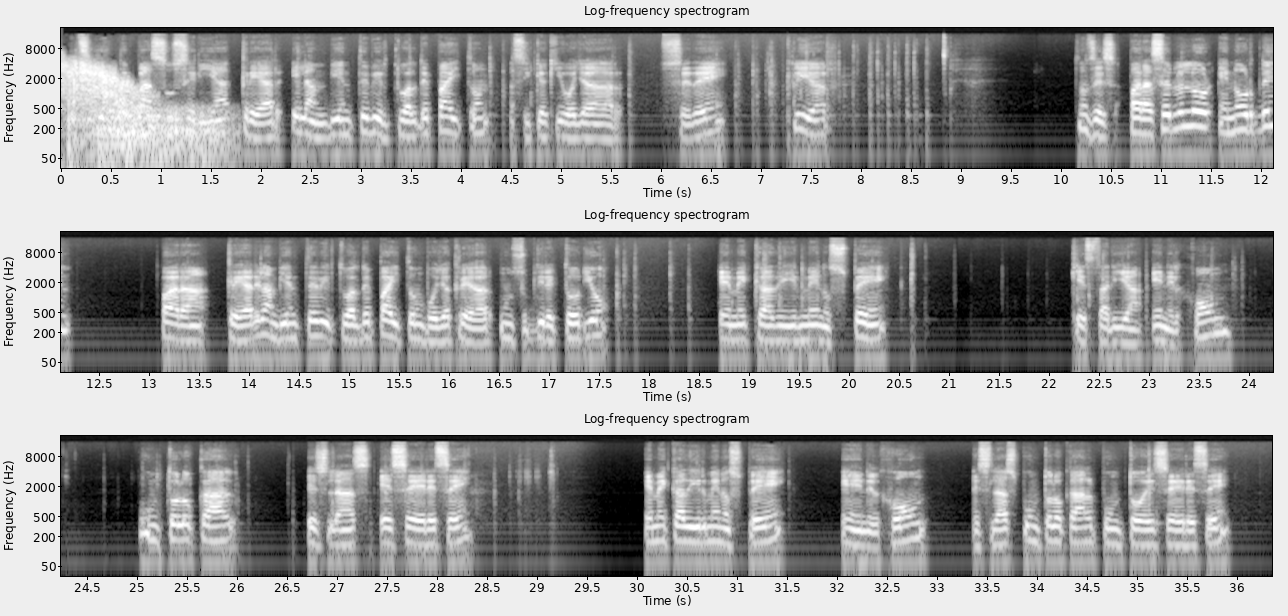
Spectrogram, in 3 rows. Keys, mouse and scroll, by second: 3.1 click, 3.8-7.5 typing, 5.3 Return, 7.6 Return, 7.8 Return, 8.0 Return, 17.1-20.4 typing, 22.0 typing, 23.2-28.1 typing.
